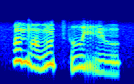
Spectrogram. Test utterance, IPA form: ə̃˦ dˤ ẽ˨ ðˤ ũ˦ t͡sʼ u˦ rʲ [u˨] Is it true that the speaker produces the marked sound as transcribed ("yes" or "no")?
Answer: no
